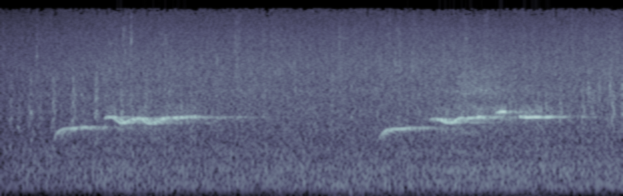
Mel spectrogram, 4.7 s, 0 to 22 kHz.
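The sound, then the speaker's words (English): Two clear human whistles, each rising then holding a steady melodic tone, repeated with a short pause between: a Hadza honey-hunting call to honeyguide birds, played back from a recording through a speaker in Tanzania, over a soft rain-like hiss in the background. “what we found is that in Tanzania, honey guides appeared 82% of the time that Hadza whistles were being played back.”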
